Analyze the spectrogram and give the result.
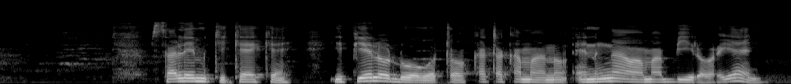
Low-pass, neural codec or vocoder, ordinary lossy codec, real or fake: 7.2 kHz; none; none; real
